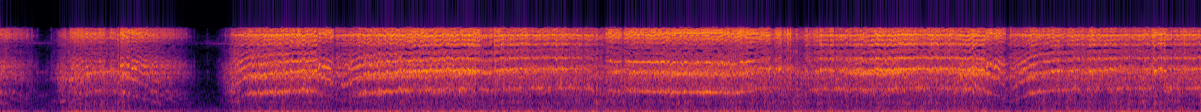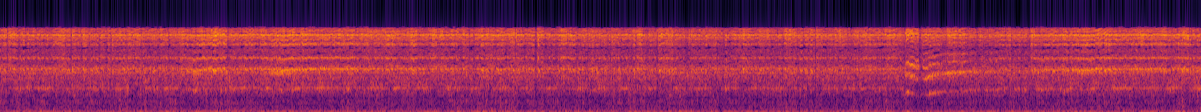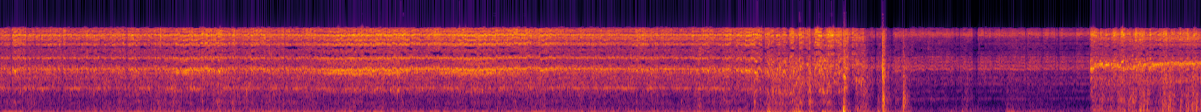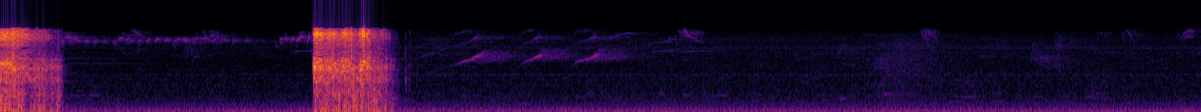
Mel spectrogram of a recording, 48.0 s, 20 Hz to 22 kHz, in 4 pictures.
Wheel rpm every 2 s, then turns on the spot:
70, 120, 210, 220, 210, 200, 230, 230, 230, 230, 220, 220, 230, 230, 220, 230, 120, 140, 50, 30, 10, 0, 0, 0.
32-34 40-42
